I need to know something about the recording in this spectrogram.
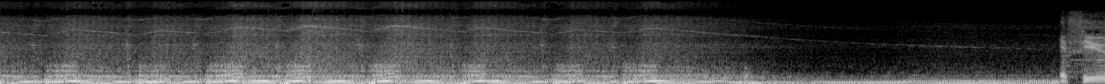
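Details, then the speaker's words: First start of a freshly rebuilt forged M52 in a turbo BMW E46 ZHP after a year on jackstands, on a base map; engine catches and revs cleanly in even blips, then settles to a steady idle; normal start and rev. "So, needless to say, I was super nervous for the first start, but everything went really smoothly. Runs really good."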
